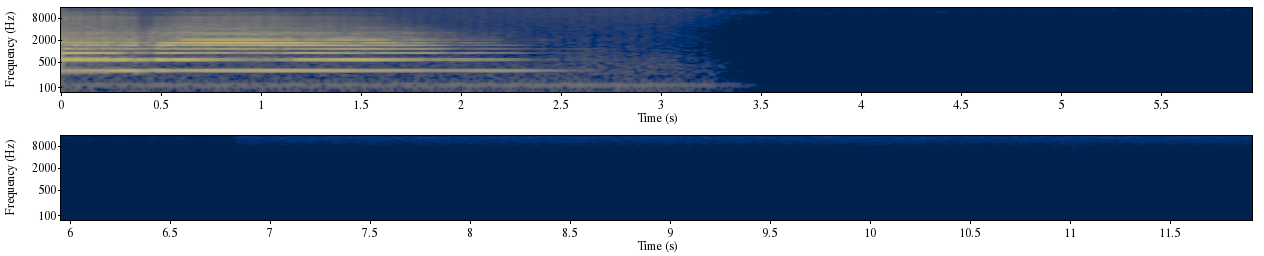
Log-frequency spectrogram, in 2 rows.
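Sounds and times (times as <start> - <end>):
flute: 0.0 - 2.4.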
